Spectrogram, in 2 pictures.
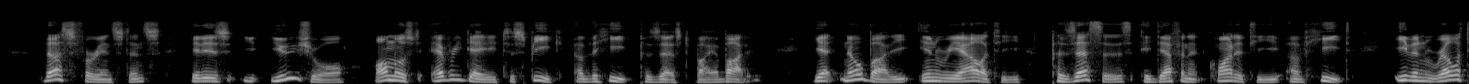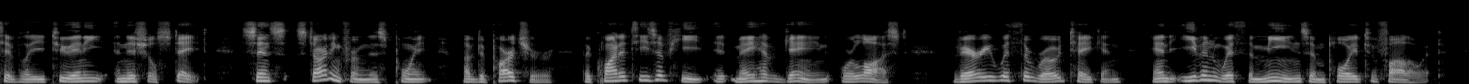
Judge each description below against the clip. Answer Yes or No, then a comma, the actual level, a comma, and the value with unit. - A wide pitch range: Yes, wide, 5.8 semitones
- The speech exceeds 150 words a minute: No, slow, 135 wpm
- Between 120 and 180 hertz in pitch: Yes, low, 135 Hz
